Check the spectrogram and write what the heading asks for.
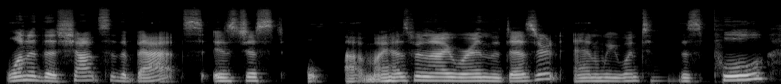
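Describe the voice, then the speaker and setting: A woman's voice: sits low, creaky. A woman reflecting on her art project on a video call, rambling and thoughtful. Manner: reflective, rambling, restarts often. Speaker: artist presenting a project.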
